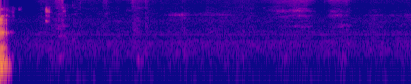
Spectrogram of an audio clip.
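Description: The tail of a spoken word, then near silence broken by a few faint clicks and ticks, about half a second in and again around three seconds.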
